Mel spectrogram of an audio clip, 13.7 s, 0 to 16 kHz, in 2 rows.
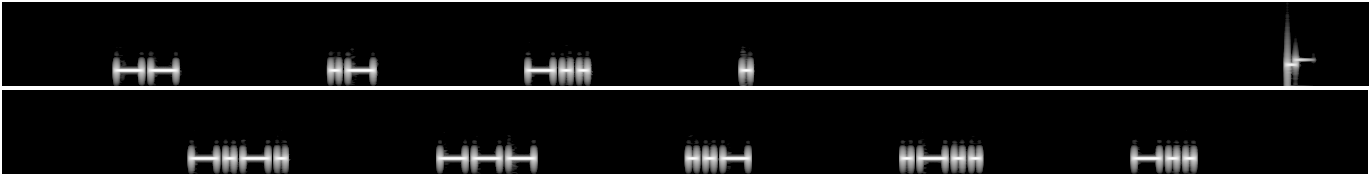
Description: Morse code, heard as a keyed tone, about 28 wpm, spaced as for 10 wpm, 690 Hz. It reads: MADE COULD
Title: 6x Character Spacing - Top 200 Words - 28wpm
